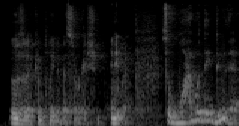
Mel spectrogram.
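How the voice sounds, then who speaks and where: With an American accent, a man speaks at a medium pitch amid audible room echo. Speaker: political commentator. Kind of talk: casual commentary monologue. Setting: at home late at night. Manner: quiet, reserved.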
